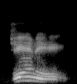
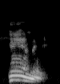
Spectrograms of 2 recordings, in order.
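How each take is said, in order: First: The name begins with a J sound. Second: The name begins with an H sound. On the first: "his wife was Jenny" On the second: "but he said Henny all the time"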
